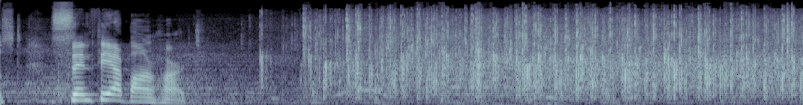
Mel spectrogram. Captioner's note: cheering and applause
